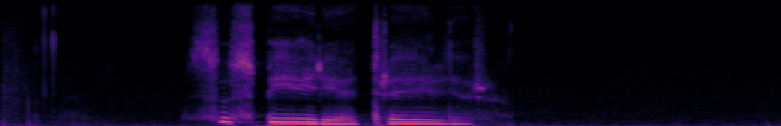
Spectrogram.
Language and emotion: Russian, sad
